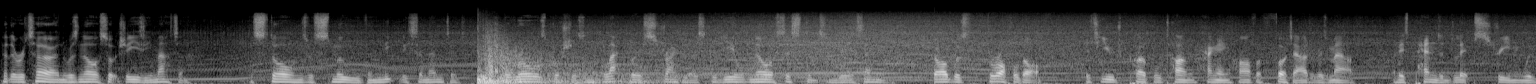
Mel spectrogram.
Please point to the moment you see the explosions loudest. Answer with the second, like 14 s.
5 s.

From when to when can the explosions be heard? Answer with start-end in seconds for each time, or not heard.
4.8-6.9.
